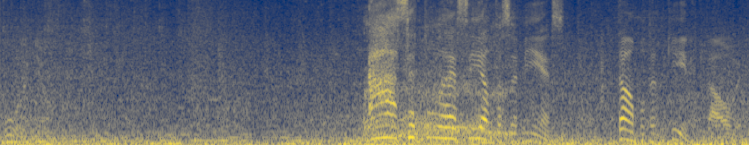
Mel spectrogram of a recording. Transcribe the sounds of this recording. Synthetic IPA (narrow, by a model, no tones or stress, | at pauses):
ur̰o̰ | æːset̪uleːsielt̪æsemiest̪æːomuːt̪enkiːnːit̪ːɑ̰uʋḛ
